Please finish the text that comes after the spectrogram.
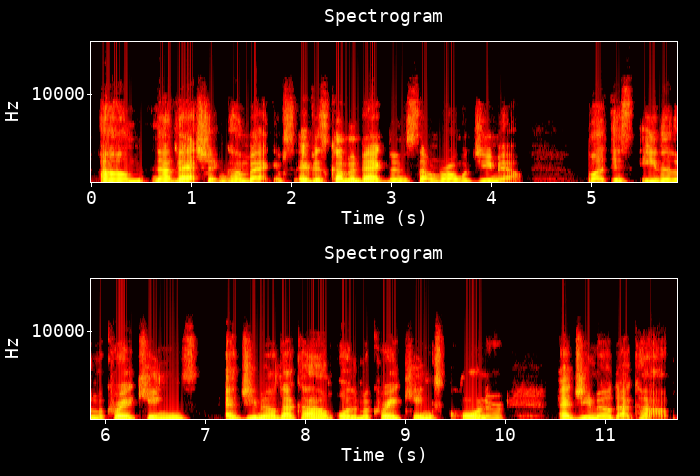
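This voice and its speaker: A man's voice: mid-range voice, expressive, measured pace, darkish tone. A man hosting a vlog live stream, chatting casually with viewers in a rambling, folksy way. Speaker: vlog host answering live chat.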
